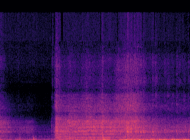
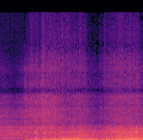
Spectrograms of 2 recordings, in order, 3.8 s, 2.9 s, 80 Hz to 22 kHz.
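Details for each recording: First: 1970 Chevy Impala 400 small-block, revived after abandonment, fresh gas in tank, primed with electric pump then disconnected: quiet a second, then catches into even steady idle with low regular beat; normal start. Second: 1970 Chevy Impala 400 small-block, long abandoned, new battery and ether: engine stumbles and catches, then builds into rough rising revs with deep uneven beat; flooded engine clearing and firing.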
